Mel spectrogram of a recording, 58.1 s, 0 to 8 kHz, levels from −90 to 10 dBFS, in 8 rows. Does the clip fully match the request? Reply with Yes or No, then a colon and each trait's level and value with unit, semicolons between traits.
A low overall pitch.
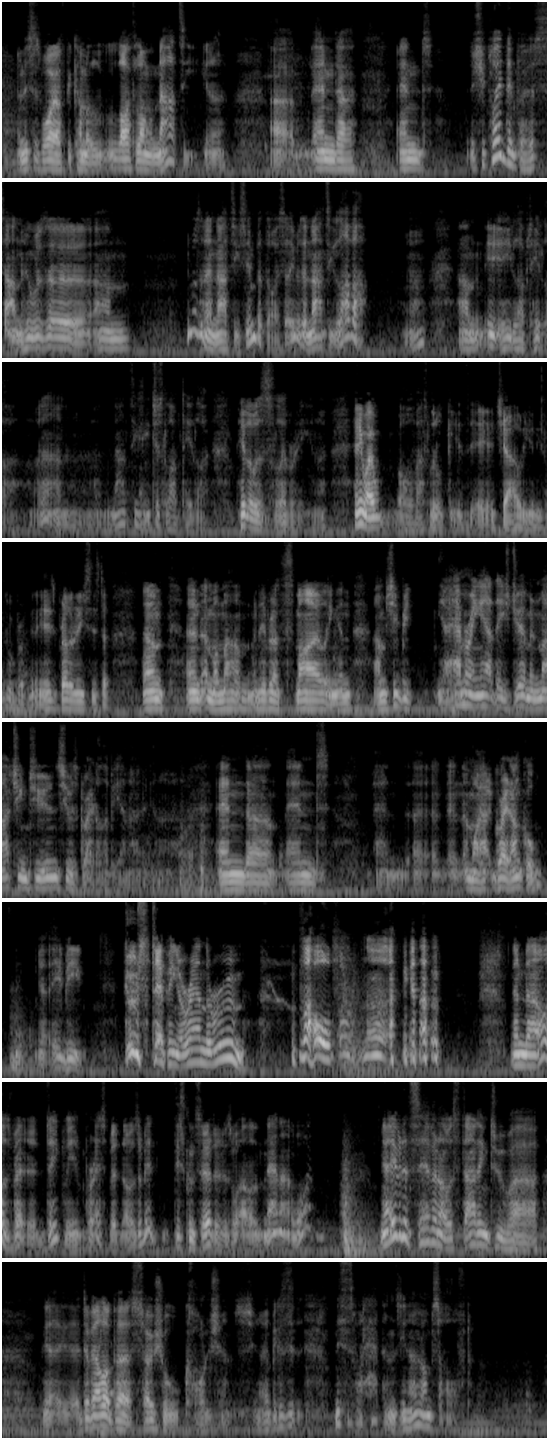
Yes: low, 110 Hz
